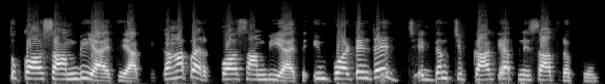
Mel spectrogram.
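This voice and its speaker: A woman teaching an exam-preparation lesson, repeating points and prompting listeners with quick rhetorical questions. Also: high-pitched, a bit bright, no room sound.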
